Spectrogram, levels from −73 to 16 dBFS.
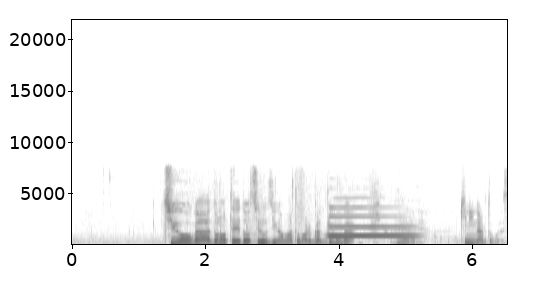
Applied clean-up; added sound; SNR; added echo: none; Wind instrument, woodwind instrument; -1 dB; none.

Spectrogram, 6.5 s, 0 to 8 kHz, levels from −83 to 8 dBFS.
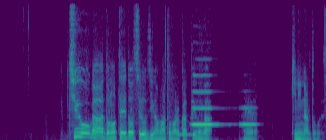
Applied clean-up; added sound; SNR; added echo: neural mask model RNNoise.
